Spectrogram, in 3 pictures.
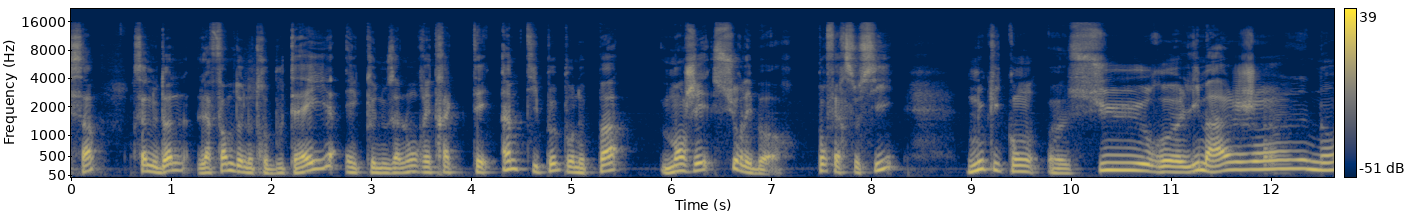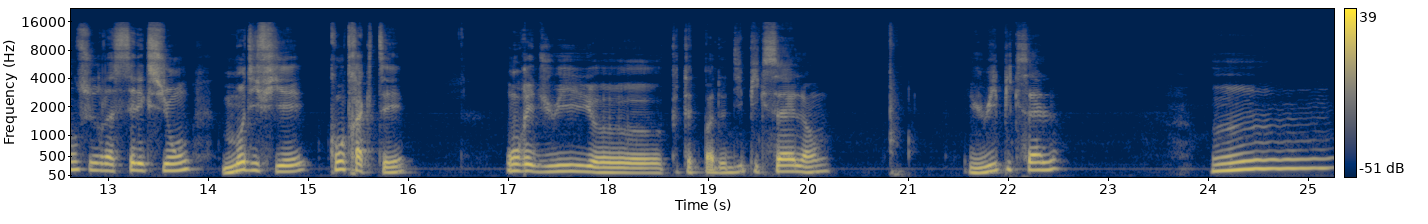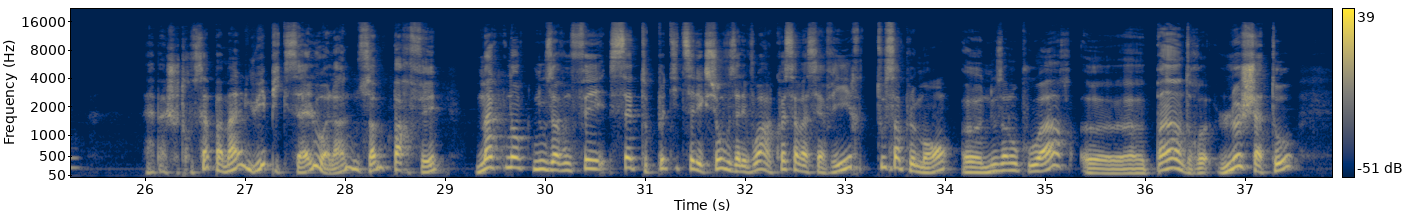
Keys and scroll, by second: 0.0 ctrl+=.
